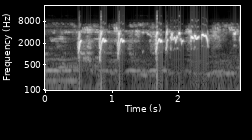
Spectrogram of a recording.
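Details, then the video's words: Loud, clear agitated song of an old sooty-headed bulbul: sharp clicking notes spaced about a third of a second apart, ending in a quick twittering phrase. "suara amukan kutilang tua emosi lantang dan jernih"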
